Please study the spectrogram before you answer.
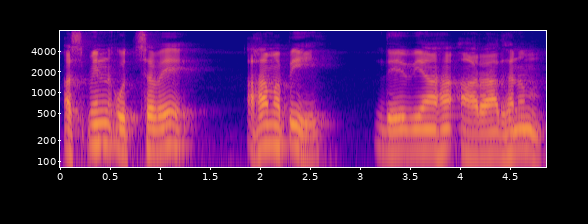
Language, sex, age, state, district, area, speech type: Sanskrit, male, 30-45, Karnataka, Shimoga, urban, spontaneous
